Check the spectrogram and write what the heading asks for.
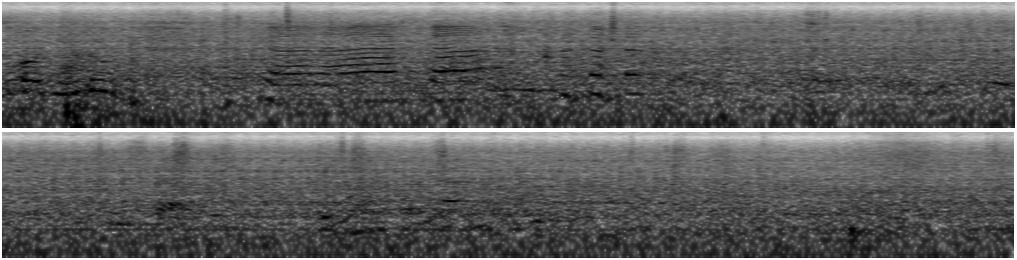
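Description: Steady street noise, a low rumble under a hiss, with scattered voices of bystanders.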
